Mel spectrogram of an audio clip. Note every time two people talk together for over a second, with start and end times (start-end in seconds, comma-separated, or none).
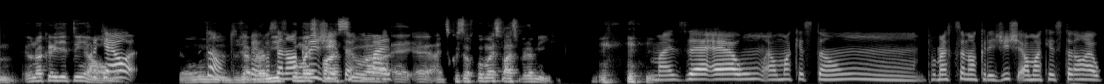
2.0-3.9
